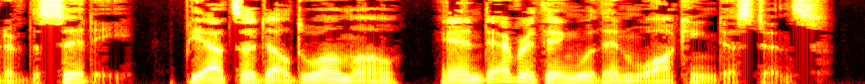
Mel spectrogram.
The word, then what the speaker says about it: Duomo: It's Duomo, not Duomo.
